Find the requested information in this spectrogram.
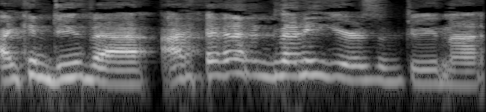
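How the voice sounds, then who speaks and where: A woman with an American accent at a fairly quick pace, ordinary pitch variation, and a quiet background. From US Midwest. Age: 50s. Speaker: podcast co-host, former police officer. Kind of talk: casual chat. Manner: animated.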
